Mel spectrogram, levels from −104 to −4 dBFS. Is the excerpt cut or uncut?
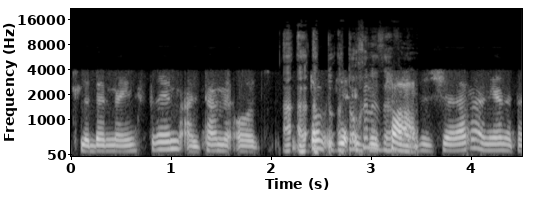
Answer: cut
